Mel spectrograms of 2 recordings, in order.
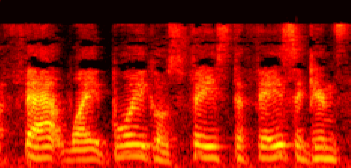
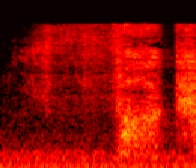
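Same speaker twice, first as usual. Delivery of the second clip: breathless whispered curse; whispered fuck; 12 dB quieter than usual. Retold or imitated. Telling about the boyfriend, a deflated whisper. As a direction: drop it to a disappointed whisper. Inner reaction after boyfriend reveal.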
